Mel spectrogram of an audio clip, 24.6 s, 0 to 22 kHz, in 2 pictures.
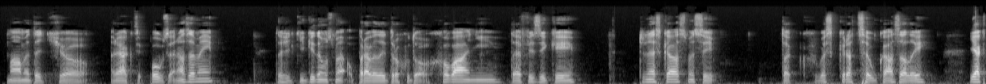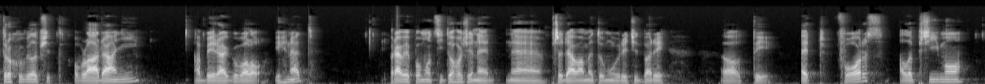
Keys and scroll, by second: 0.3 d, 3.8 a, 4.6 d, 7.4 a.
